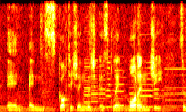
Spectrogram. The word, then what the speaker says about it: Glenmorangie: in Scottish English is Glen Mori so we say it rhymes with the fruit Orange Glen and that's one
